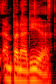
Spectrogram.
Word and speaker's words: empanadilla: chops and be like it's not that's not how you pronounce it it's empanadilla I'm pretty sure it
